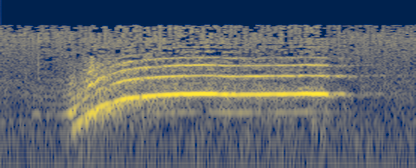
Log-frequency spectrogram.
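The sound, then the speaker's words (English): A single loud ship's siren blast, sounded to signal another ship to close up, rises quickly in pitch, then holds a steady, harmonically rich tone for about two seconds before cutting off abruptly, with no voices. “can't we use the siren, sir?”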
